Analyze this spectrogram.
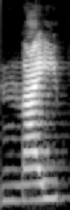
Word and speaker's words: knife: तो जैसे बच्चों आप डिफरेंट वर्ड्स हैं, जैसे कि नाइफ है, ठीक है, आप KNIFE, नाइफ, ठीक है, इसमें के साइलेंट होता है, ठीक है, नाइफ में क्या साइलेंट होता है, के, ठीक है।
